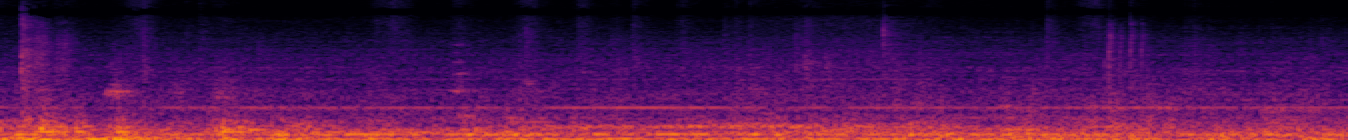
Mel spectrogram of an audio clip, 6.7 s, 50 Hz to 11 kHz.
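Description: Running noise of a 285-series sleeper electric train heard from inside the car: a steady low rumble with a thin, steady whine above it and a few faint clicks and knocks.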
